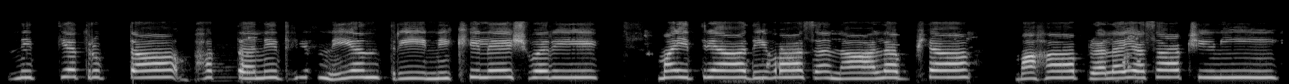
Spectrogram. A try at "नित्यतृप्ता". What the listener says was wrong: Nitya Tripta, I could hear a slight ukara there. Nitya Tripta, it's not true, it's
